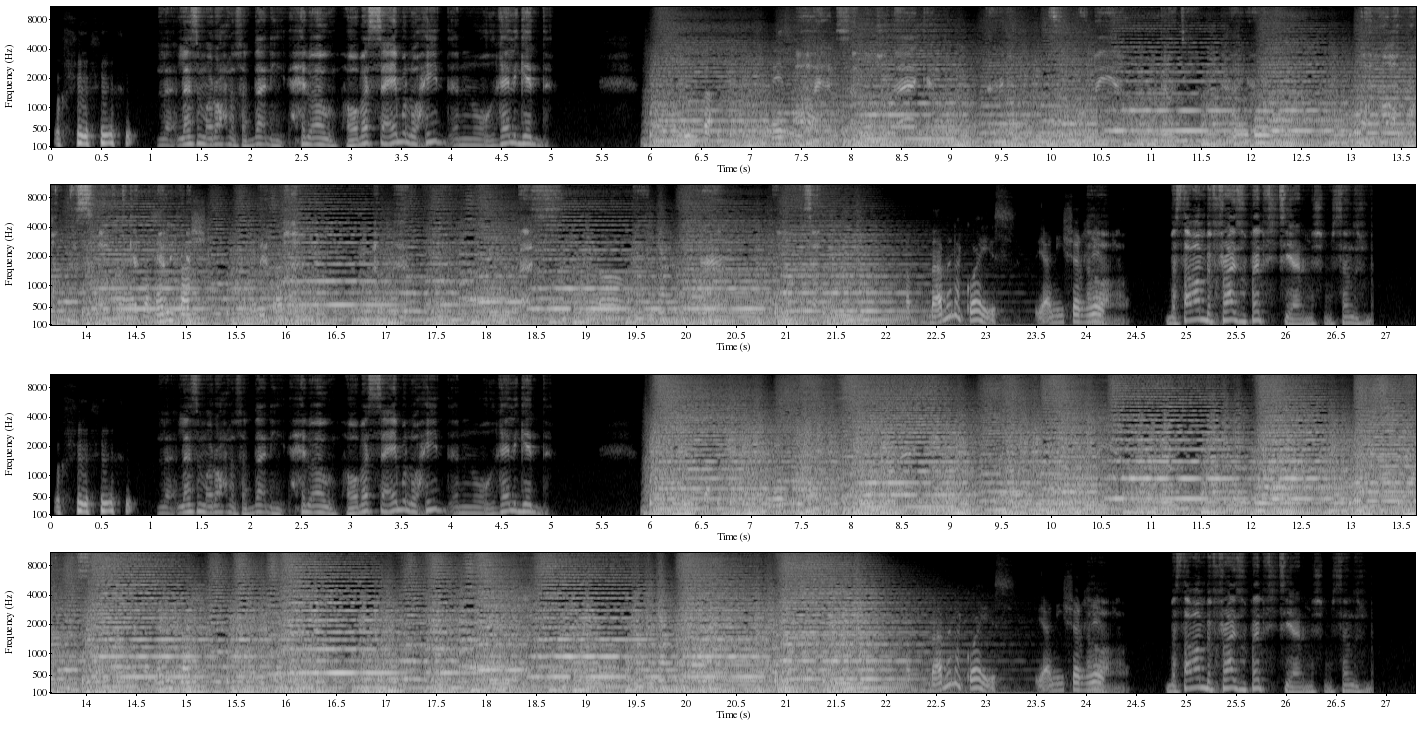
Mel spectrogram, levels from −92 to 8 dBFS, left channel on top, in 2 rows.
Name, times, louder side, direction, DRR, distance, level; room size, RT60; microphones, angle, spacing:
voice 1, 0.3-0.8 6.0-6.7 7.1-7.6 11.8-12.5 14.3-15.2 15.5-16.1 19.1-19.4 22.2-24.2, left 2 dB, 20° left, 0.6 m, -30 dB
voice 2, 1.1-5.0 7.4-12.3 13.1-15.1 15.7-16.2 16.8-17.7 18.3-18.7 19.5-20.5 20.8-21.4 24.0-24.4 24.8-26.9, left 3 dB, 40° left, 7.7 m, -36 dB
sound 1, 5.9-23.4, right 3 dB, 50° right, 0.7 m, -21 dB
head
